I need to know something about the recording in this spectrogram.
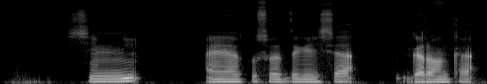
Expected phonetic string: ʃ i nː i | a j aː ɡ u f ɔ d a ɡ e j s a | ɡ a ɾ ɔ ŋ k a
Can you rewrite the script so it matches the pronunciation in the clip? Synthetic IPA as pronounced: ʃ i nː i | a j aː k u s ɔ d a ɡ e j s a | ɡ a ɾ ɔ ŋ k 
